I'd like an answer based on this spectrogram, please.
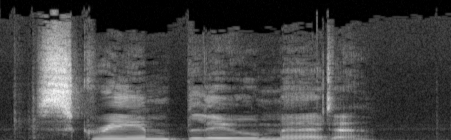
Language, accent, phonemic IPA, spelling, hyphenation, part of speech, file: English, Received Pronunciation, /ˈskɹiːm bluː ˈmɜː(ɹ)də(ɹ)/, scream blue murder, scream blue mur‧der, verb, En-uk-scream blue murder.ogg
- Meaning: To protest loudly or angrily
